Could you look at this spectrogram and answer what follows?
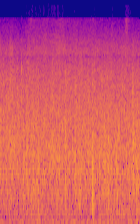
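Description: Steady rain patters down outdoors in a dusty work yard, a dense, even hiss of drops on surfaces with a few slightly sharper individual splats, close and continuous with no voices.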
